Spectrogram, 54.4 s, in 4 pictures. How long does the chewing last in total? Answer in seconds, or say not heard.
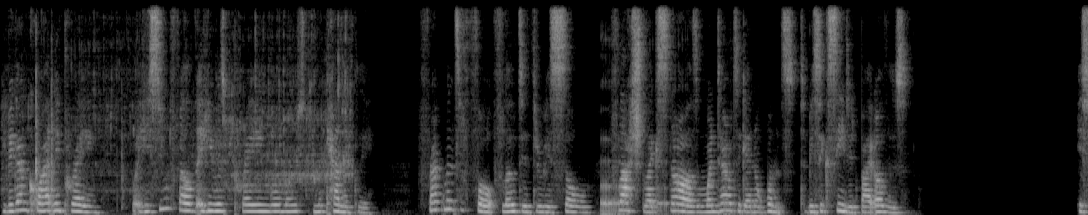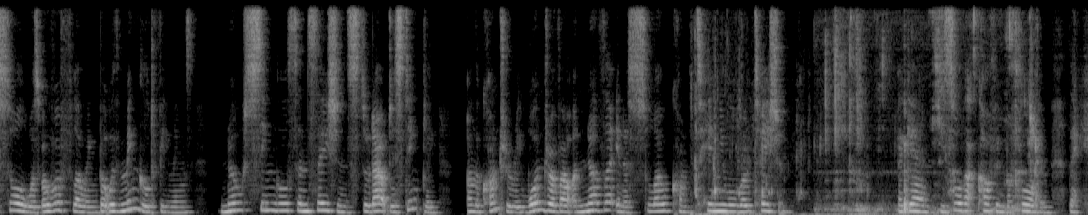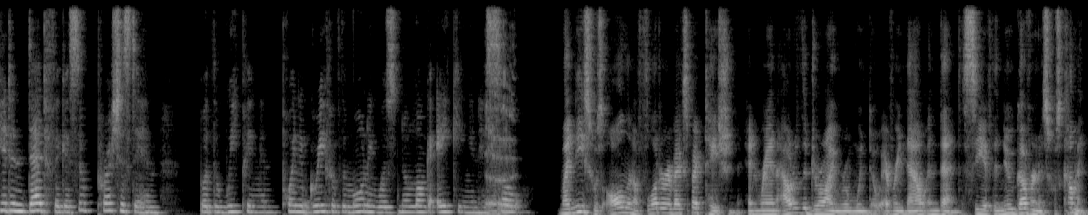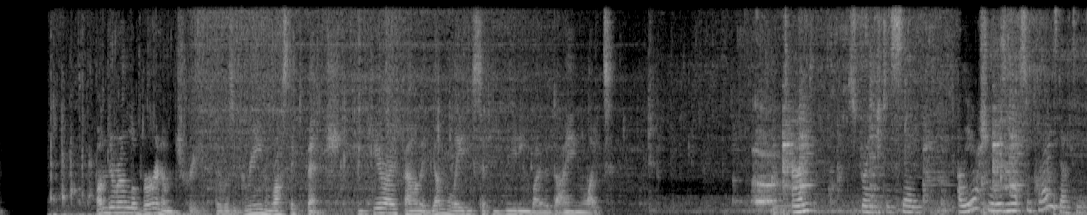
3 s.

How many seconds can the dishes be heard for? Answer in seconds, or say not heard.
4 s.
